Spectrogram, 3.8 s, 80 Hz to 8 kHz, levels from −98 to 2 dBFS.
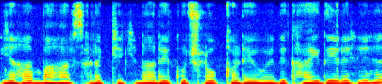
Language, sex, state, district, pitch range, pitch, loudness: Hindi, female, Delhi, New Delhi, 200-210 Hz, 200 Hz, -12 LUFS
